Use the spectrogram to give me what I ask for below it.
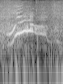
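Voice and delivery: high shriek on the splash; excited scream. Real, not acted. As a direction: let out a thrilled scream. Splash down waterfall.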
